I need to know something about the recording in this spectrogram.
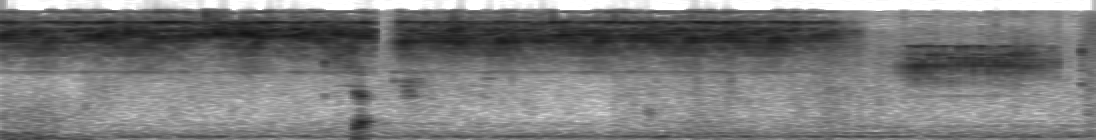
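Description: Water splashes and swirls steadily close by.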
